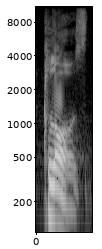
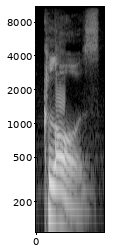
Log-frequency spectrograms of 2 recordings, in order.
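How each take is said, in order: First: The vowel is a long 'aw' sound. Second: The same.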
